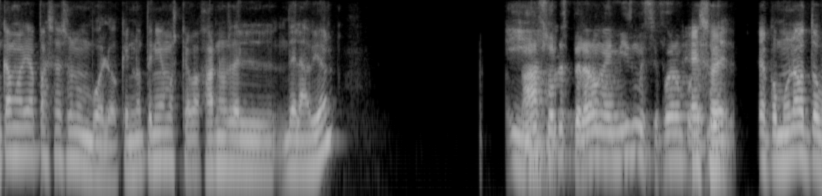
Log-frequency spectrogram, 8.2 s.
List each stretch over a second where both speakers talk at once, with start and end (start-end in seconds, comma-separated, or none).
none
